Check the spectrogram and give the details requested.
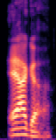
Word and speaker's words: Ärger: It's pronounced like this. Ä, as in Ärger, the German term for anger. And anger actually contains a sound that comes pretty close.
